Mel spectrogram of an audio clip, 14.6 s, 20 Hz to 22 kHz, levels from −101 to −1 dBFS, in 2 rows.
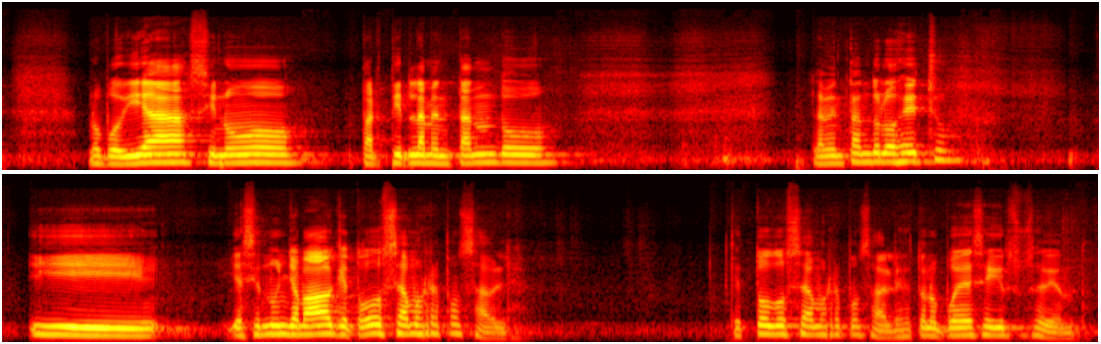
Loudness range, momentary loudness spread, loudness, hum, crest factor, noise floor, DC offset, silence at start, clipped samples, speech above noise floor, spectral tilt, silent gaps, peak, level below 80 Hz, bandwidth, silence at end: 8 LU; 18 LU; -29 LUFS; none; 24 dB; -70 dBFS; under 0.1%; 0.15 s; under 0.1%; 41 dB; -5 dB/octave; none; -6 dBFS; -78 dBFS; 15 kHz; 0.15 s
